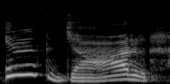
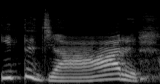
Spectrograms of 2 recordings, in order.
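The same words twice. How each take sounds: First: The first syllable is said with a nasal sound. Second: The first syllable is said without a nasal sound. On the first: "जब इसके ऊपर हमने बिंदी लगा दिया तो हम क्या बोलेंगे?" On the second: "पहले हम इसको क्या बोल लेते थे?"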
